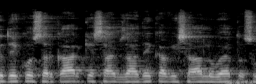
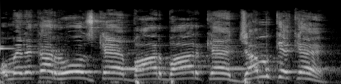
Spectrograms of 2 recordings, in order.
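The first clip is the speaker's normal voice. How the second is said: fervent preaching; 8 semitones higher, 3 dB louder than usual. Real, not acted. Preacher glorying in praise of the Prophet, high fervent proclamation. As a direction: proclaim the verse with climbing fervour.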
